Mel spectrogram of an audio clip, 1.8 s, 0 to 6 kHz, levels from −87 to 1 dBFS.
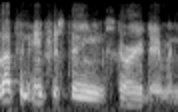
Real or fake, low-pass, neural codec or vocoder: fake; 5.4 kHz; codec, 44.1 kHz, 7.8 kbps, Pupu-Codec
